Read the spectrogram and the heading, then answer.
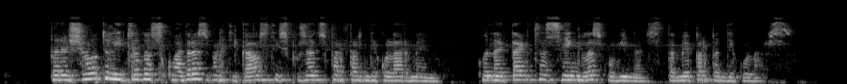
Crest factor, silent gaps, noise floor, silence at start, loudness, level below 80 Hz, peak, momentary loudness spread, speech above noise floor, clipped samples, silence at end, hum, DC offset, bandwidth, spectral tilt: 16 dB; none; -63 dBFS; 0.5 s; -24 LUFS; -52 dBFS; -6 dBFS; 11 LU; 40 dB; under 0.1%; 0.6 s; none; under 0.1%; 10 kHz; -5 dB/octave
